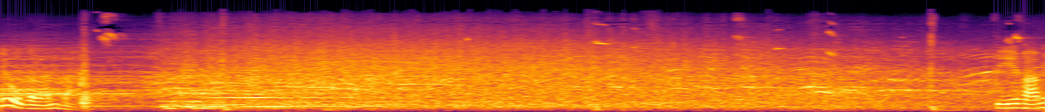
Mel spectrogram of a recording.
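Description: A large crowd cheers loudly after a free throw.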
